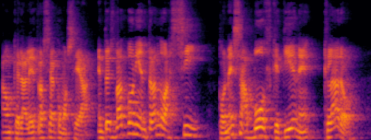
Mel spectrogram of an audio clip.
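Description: A young man with a Spain Spanish accent reacts to a music video in casual, animated commentary and keeps dropping slang as he talks. His voice sits a touch high for a man. The sound bounces around an echoey room. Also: moderate pace. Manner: animated, slangy, repeats "tío" often.

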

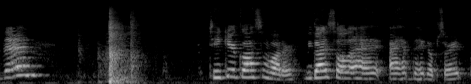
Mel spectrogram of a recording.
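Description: This young teen vlogger, a girl of thirteen, talks in a high voice at a moderate pace, chatting informally and wandering from topic to topic. She's indoors at home, filmed on a camera held out or set close by, with plenty of handheld noise.

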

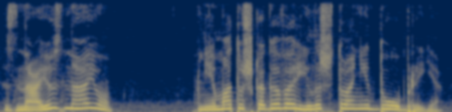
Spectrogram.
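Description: A woman's voice: sits high, lively intonation, slow pace, warm tone, no room sound, full character voice. A woman voicing a frightened little orphan girl who pleads through her tears. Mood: tearful. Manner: pleading, tearful.

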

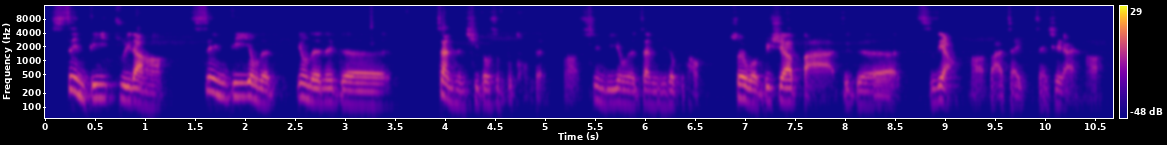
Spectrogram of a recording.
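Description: A man's voice: mid-range voice, a little fast, gravelly, slightly rough. A man with a Taiwanese Mandarin accent giving a technical classroom lecture, often asking rhetorical questions and checking in with "right?".

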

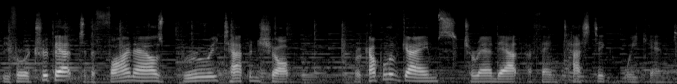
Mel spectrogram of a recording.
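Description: A man reads steady, upbeat travel narration for a vlog. His voice sits a little on the high side. Music plays clearly underneath. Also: brisk.

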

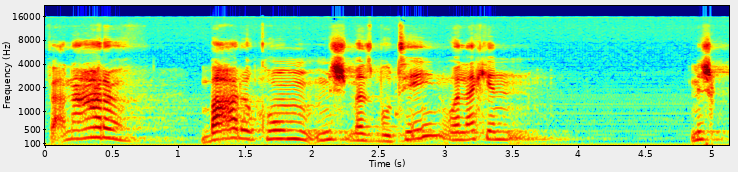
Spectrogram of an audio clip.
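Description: A man's voice: very high-pitched, lively intonation, fairly bright tone. American man, broken English-accented Arabic, echoey room. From United States. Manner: halting broken Arabic with English accent, repeats check-in questions; earnest, emphatic. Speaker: religious speaker. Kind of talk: informal religious talk to camera. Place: small bare indoor room.

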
